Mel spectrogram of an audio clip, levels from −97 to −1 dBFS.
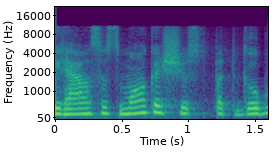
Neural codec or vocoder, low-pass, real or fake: codec, 16 kHz in and 24 kHz out, 0.4 kbps, LongCat-Audio-Codec, fine tuned four codebook decoder; 10.8 kHz; fake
